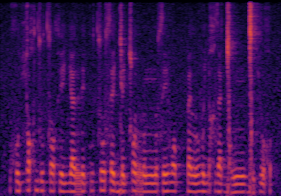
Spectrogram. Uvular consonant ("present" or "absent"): present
